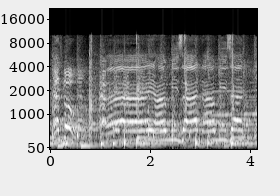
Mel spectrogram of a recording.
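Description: Dikir Barat ensemble performing: a lead male voice sings a melody that slides and bends in pitch, over maracas, a hanging gong and hand-drum strikes keeping a steady beat.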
